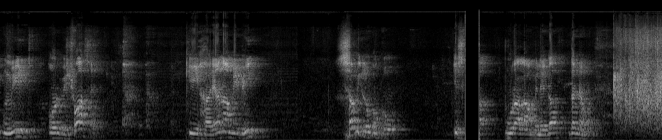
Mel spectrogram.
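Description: An elderly man gives a speech through a microphone and loudspeakers, speaking forcefully.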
